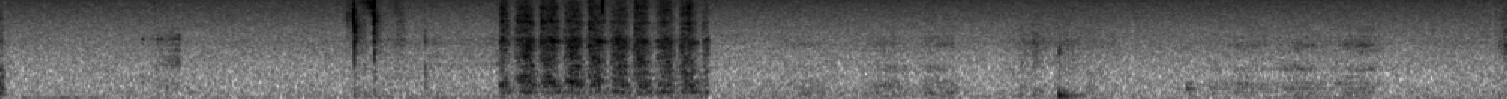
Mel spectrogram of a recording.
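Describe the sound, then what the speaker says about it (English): Masking tape burnished onto an acoustic guitar body, a quiet close rubbing with a short burst of rapid rhythmic scraping strokes and a few light clicks and knocks, otherwise faint. "Burnish the masking tape down to make sure it doesn't budge."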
